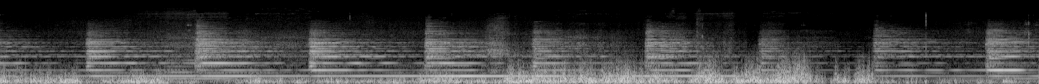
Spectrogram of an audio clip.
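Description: The two middle bells of Strängnäs Cathedral, tuned to D and F, swinging and striking in turn at about a stroke a second, their tones overlapping in a continuous ringing hum with a brief lull around eight seconds in. This is helgmålsringning, the Saturday-evening ringing that announces the coming holy day.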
